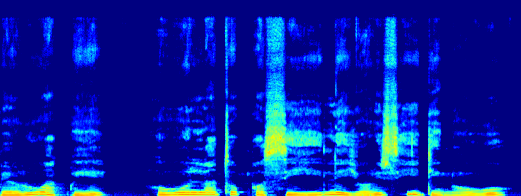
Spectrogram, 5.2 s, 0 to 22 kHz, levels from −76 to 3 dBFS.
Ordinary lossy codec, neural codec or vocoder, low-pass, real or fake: none; vocoder, 48 kHz, 128 mel bands, Vocos; none; fake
